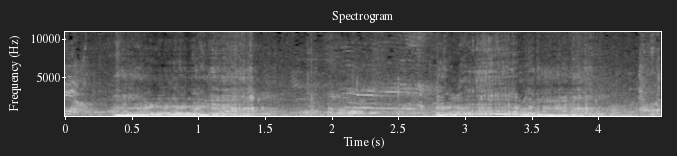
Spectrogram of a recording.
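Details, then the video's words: Captive lion roaring at the Bronx Zoo in the USA: two deep, arching moans, each rising then sliding down over about a second, separated by a short pause, with visitors' voices murmuring underneath. "Lion king’s Roar at Bronx Zoo"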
